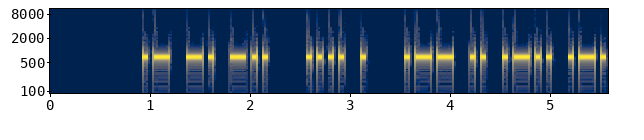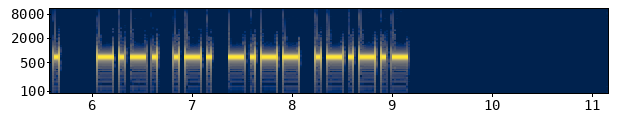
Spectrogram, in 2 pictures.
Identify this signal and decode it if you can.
Morse code, heard as a keyed tone, about 22 wpm, 700 Hz. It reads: AND HE WILL CRY.
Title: Sentences from Top 1000 Words - Review Part 2 - 22wpm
